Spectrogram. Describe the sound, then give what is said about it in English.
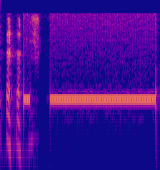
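Telephone line tone on an unanswered call: after a brief voice, a steady, unbroken mid-pitched tone sounds alone and loud, then cuts off. “I don't think anybody's answering the phone.”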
